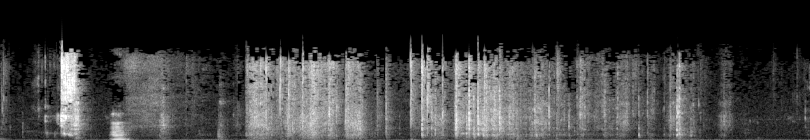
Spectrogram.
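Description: Crunchy high-protein crisps being chewed with the mouth open enough to hear, a crackly crunching that runs for several seconds, after a short 'mm' about a second in.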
